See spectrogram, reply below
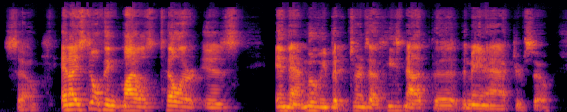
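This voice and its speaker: A man's voice: mid-range voice, normal speed, mellow, lo-fi sound. A man chatting casually as a podcast co-host, opinionated and effusive in the way he talks. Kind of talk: casual panel chat.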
